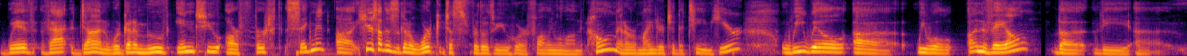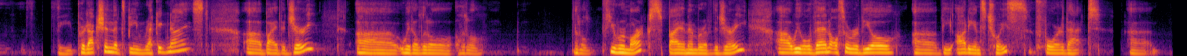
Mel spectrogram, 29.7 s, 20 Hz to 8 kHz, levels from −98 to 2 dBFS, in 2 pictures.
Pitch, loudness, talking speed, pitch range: 150 Hz, -21 LUFS, 170 wpm, 130-175 Hz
